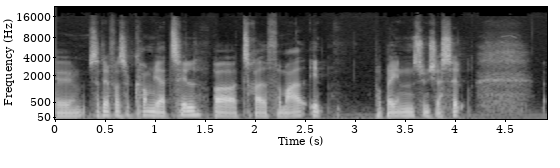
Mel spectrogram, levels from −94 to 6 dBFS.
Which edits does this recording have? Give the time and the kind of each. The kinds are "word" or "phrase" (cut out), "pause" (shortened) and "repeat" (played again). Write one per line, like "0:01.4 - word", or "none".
0:01.5 - pause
